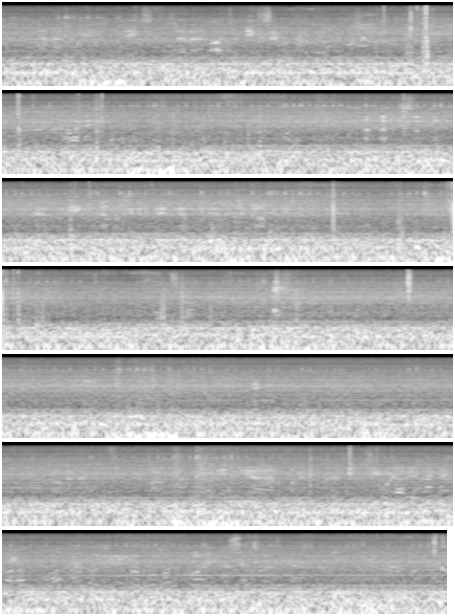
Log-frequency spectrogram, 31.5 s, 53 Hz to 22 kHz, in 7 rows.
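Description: Steady low rumble inside the cabin of an Airbus A380 rolling along the ground after landing: engine and wheel noise heard from a window seat, with a faint steady hum.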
